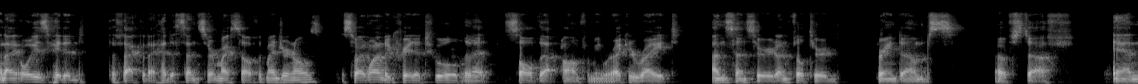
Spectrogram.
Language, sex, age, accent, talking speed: English, male, 30-49, American, 205 wpm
